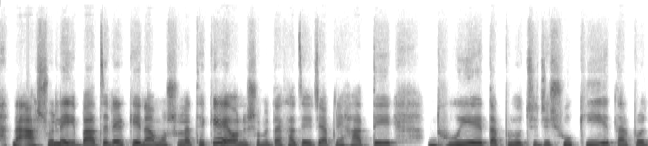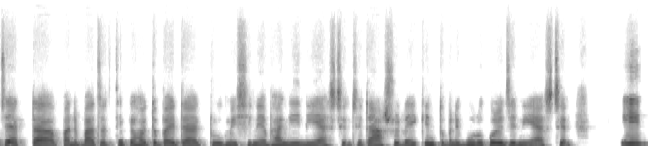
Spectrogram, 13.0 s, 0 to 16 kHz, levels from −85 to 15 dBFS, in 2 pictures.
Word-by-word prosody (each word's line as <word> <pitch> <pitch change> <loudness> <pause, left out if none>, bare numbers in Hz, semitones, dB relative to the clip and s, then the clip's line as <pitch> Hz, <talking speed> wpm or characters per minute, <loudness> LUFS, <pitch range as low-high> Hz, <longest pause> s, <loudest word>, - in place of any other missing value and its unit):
না - - +4
আসলেই 295 - +3
বাজারের 240 +8 +4
কেনা 240 -1 +5
মসলা 300 +4 -1
থেকে 320 +8 +1 0.2
অনেক 235 +1 -2
সময় 255 -2 -4
দেখা 250 +1 -1
যায় 255 - +3
যে - - +1
আপনি 255 +1 -5
হাতে 220 +2 +1 0.6
ধুয়ে 245 +2 +4
তারপর 230 +1 0
হচ্ছে 240 +1 -3
যে - - -1
শুকিয়ে 275 -5 0
তারপর 260 +2 -1
যে 290 - +3
একটা 270 -2 -1 0.2
মানে 235 -1 -2
বাজার 235 +1 -3
থেকে 265 -1 -3
হয়তোবা 245 -1 -2
এটা 235 0 -3
একটু 225 +2 -9 0.2
মেশিনে 230 0 -5
ভাঙিয়ে 225 -1 -2
নিয়ে 215 -1 -3
আসছেন। 210 +1 -8
সেটা 255 +5 -5
আসলেই 235 +9 -3
কিন্তু 325 -7 +1
মানে 225 +1 -3
গুঁড়ো 250 0 +1
করে 240 -1 +6
যে 230 - +2
নিয়ে 200 -2 -4
আসছেন। 220 +1 -4 0.6
এই 390 - +6
245 Hz, 190 wpm, -19 LUFS, 230-260 Hz, 0.6 s, করে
